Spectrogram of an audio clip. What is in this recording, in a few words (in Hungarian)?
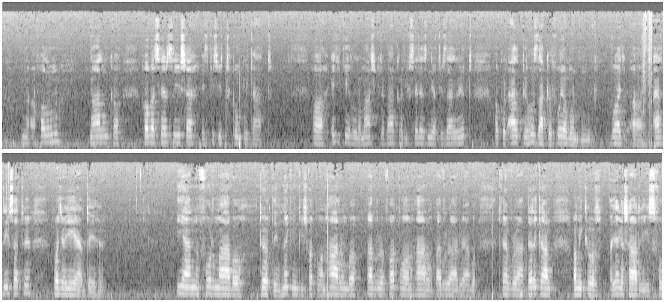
nyelvjaras gyujtesek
